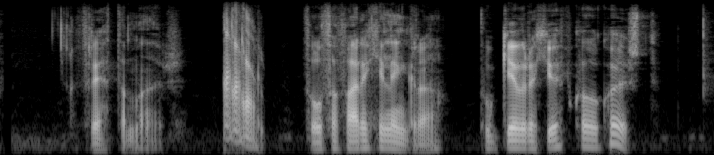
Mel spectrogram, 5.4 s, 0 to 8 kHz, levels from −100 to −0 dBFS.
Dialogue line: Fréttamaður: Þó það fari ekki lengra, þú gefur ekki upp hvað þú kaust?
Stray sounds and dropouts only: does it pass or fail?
fail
